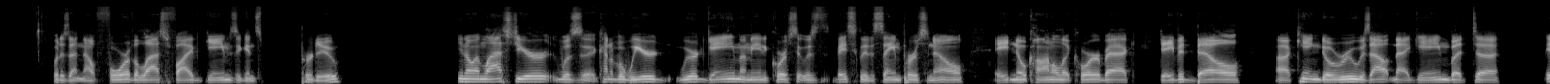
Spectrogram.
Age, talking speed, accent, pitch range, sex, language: 30-49, 195 wpm, American, 105-140 Hz, male, English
